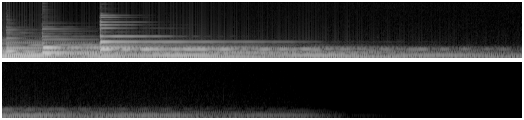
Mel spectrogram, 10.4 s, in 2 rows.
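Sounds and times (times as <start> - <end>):
lute partita prelude in C minor: 0.0 - 7.8.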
